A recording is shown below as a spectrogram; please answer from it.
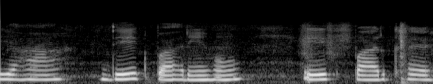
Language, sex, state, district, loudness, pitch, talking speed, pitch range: Hindi, female, Bihar, Kaimur, -15 LUFS, 225 Hz, 110 wpm, 215-235 Hz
